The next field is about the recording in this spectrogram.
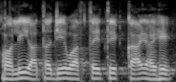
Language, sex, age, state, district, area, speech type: Marathi, male, 30-45, Maharashtra, Nagpur, rural, read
